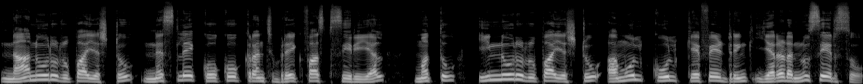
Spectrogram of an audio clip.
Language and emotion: Kannada, neutral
